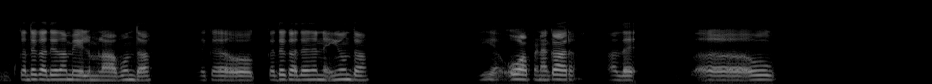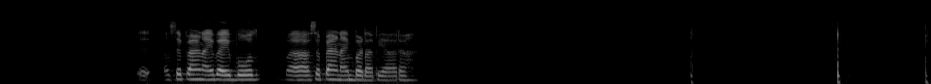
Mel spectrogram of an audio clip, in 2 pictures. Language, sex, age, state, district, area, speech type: Dogri, female, 18-30, Jammu and Kashmir, Reasi, rural, spontaneous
